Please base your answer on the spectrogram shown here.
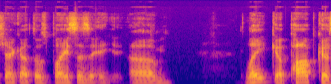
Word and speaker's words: Apopka: I never can pronounce that. Popka. Apopka, yeah, Yeah.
